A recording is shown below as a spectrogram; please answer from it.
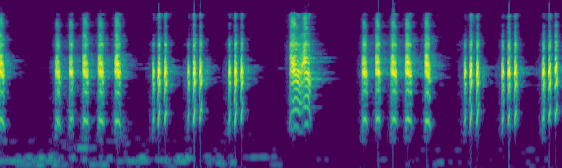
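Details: Long-tailed shrike from Madura, singing vigorously with full variation: quick clusters of three to five harsh, buzzy notes with a brief drawn-out rasp in the middle, separated by short gaps, with faint low murmurs early on.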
